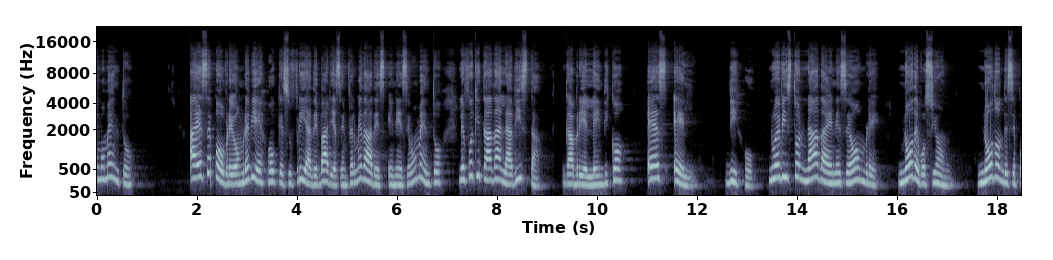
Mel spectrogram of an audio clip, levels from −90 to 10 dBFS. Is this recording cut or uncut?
cut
